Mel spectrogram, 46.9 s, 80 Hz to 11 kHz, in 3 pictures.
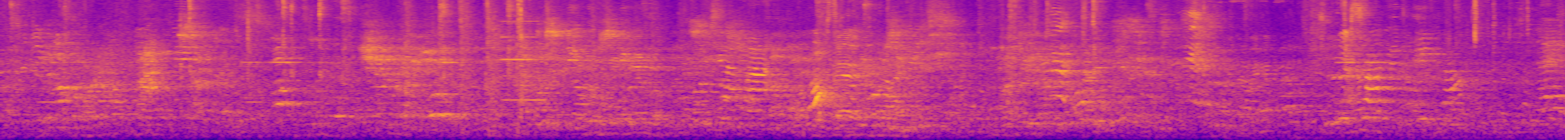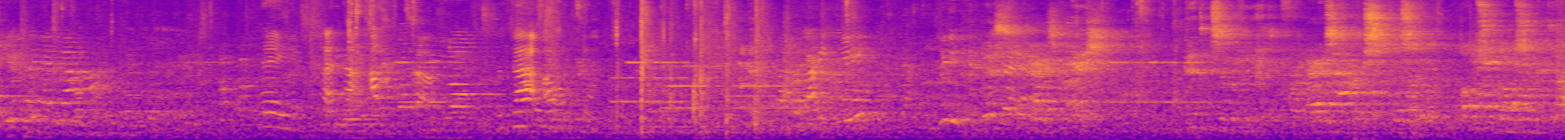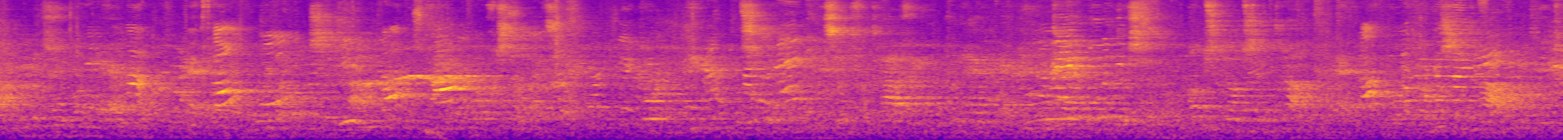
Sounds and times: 0.0s people talking 46.9s
1.6s noisy sounds of the gates 7.9s
18.6s noisy sounds of the gates 41.9s

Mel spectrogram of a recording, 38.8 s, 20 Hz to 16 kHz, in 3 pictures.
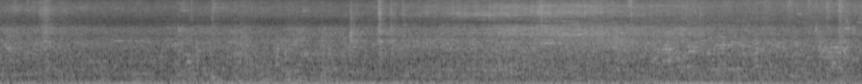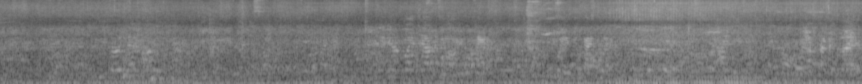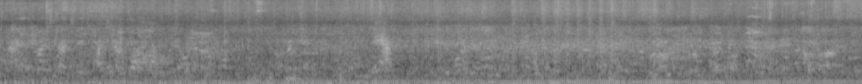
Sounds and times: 0.0s Walking through the traditional market 38.8s
5.3s Traffic Sound 38.8s
5.5s Construction noise 38.8s

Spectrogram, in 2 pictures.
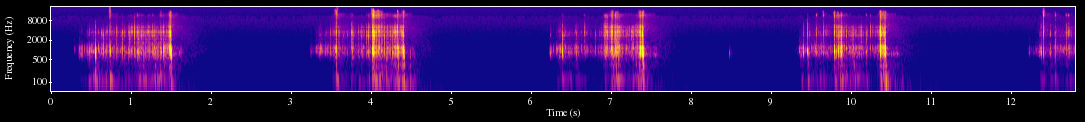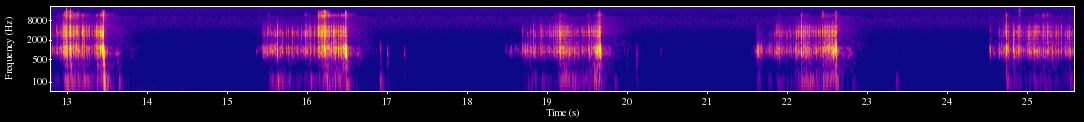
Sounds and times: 0.3s famished snail, eating a carrot 1.7s
3.3s famished snail, eating a carrot 4.5s
6.2s famished snail, eating a carrot 7.7s
9.3s famished snail, eating a carrot 10.6s
12.4s famished snail, eating a carrot 13.7s
15.4s famished snail, eating a carrot 17.1s
18.5s famished snail, eating a carrot 19.9s
21.5s famished snail, eating a carrot 22.9s
24.6s famished snail, eating a carrot 25.5s

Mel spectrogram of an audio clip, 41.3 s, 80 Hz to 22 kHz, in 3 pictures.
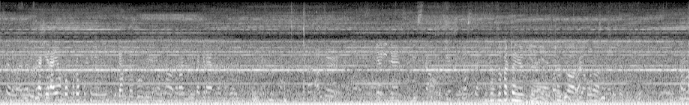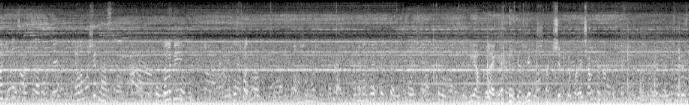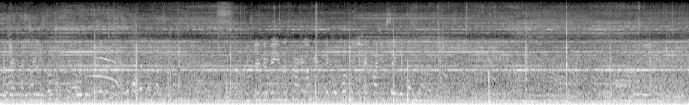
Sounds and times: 0.0s passengers talking to the staff 41.3s

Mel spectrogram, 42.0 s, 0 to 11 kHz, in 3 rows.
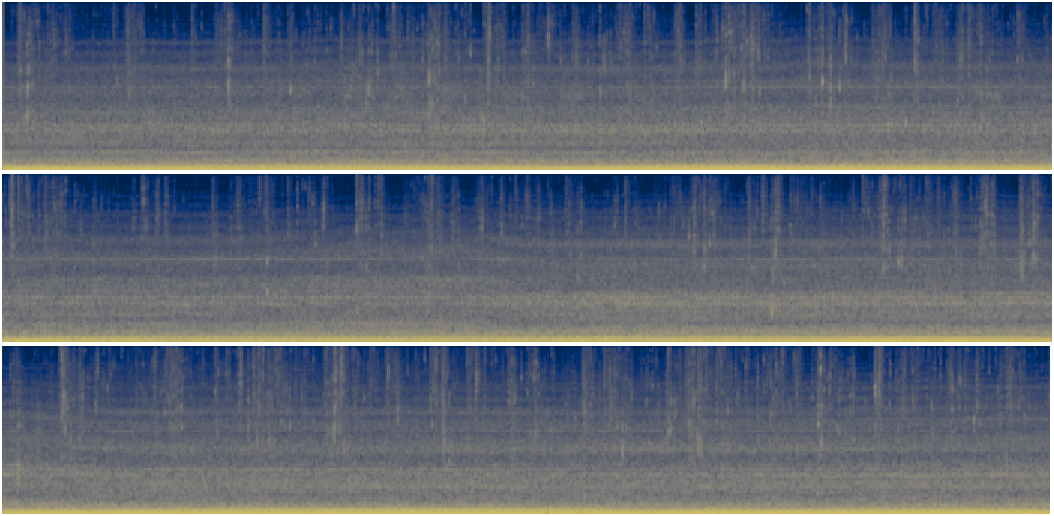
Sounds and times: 0.0s gentle waves 41.9s

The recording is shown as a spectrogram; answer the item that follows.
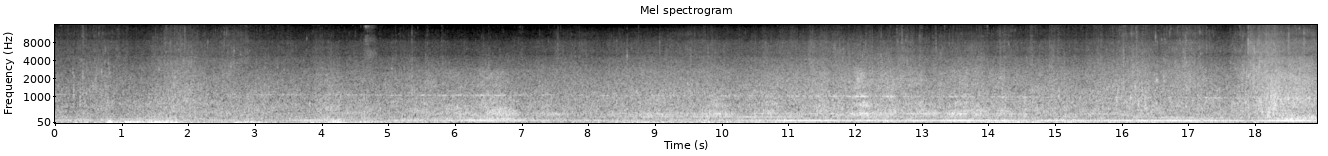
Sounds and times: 0.0s Waves and tides 18.9s

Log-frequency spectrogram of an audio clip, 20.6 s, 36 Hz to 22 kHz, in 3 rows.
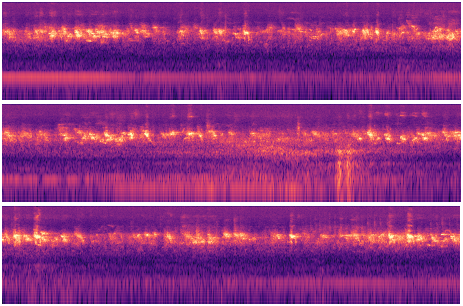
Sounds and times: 0.0s Birdsong 20.6s
6.0s Traffic Sound 15.6s

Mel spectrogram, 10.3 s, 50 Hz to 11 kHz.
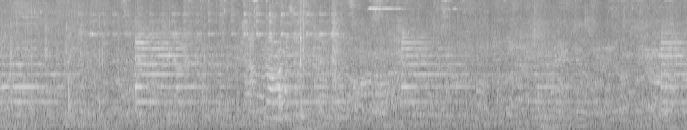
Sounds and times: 0.0s bustling with people 10.3s
0.0s walking along the main street 10.3s

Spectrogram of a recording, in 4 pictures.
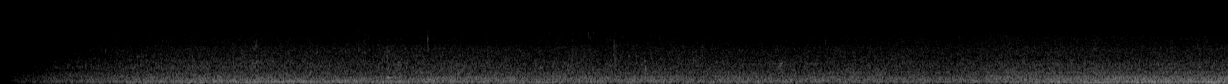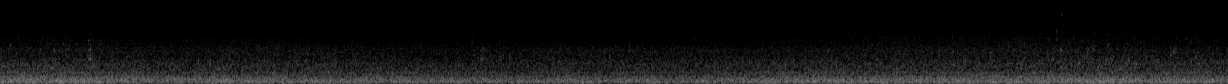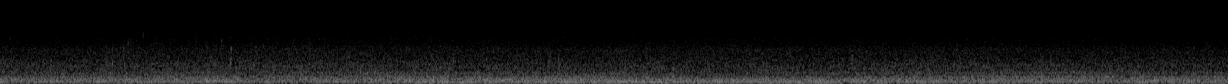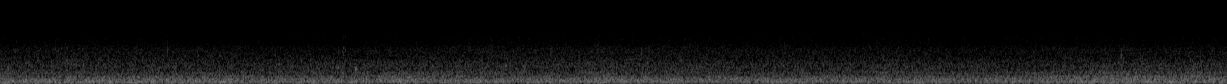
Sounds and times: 0.9s Waves and tides 49.1s

